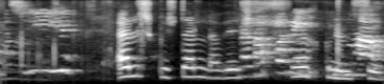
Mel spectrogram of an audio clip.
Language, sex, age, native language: Icelandic, female, 8, Icelandic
